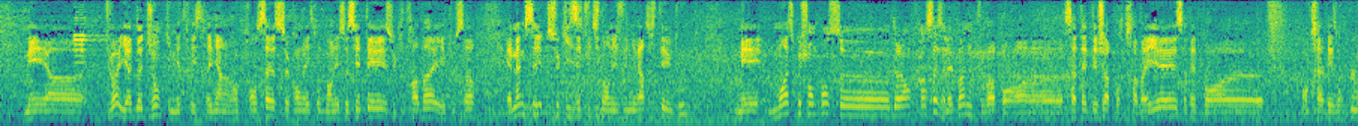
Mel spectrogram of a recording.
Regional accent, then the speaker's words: Tunisia; En tant que Tunisien, il y a des idées négatives et il y a des idées positives.

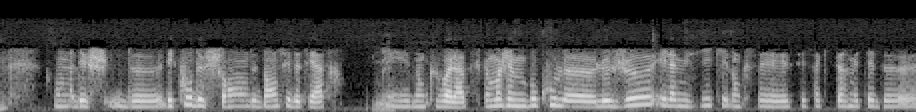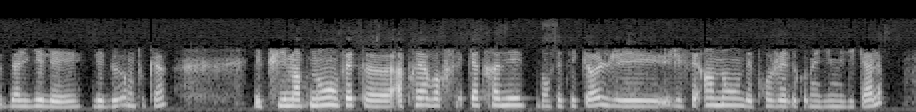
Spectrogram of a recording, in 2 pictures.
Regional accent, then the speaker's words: Belgium; now in France; moi, je suis belge, en fait, à la base. Maintenant, j'habite en France. Mais donc, j'ai un nom belge du côté flamand

